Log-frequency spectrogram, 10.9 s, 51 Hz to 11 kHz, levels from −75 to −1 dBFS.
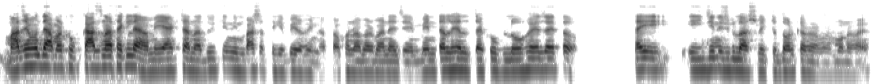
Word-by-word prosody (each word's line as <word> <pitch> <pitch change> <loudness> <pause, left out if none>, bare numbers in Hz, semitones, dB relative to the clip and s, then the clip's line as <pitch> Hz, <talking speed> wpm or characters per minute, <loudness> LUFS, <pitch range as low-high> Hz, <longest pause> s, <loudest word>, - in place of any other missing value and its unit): মাঝে-মধ্যে 165 +1 +6
আমার 155 0 +2
খুব 150 -2 -4
কাজ 145 0 +9
না 155 - +10
থাকলে, 160 0 +4
আমি 125 +1 -5 0.2
একটানা 130 -1 -1
২-৩ 135 +1 -12
দিন 130 - -6
বাসা 125 +1 -4
থেকে 120 -1 -11
বের 120 -1 -1
হই 115 -2 -9
না। 95 - -13
তখন 115 +1 -7
আবার 115 0 -3
মানে 115 0 -3
যে 110 - -6 0.2
মেন্টাল 120 +2 0
হেলথটা 130 -1 0
খুব 130 -2 -6 0.2
লো 125 - +2
হয়ে 135 0 +1
যায় 135 0 +3
তো। - - +1 0.8
তাই 135 +1 +4 0.6
এই 130 - -5
জিনিসগুলো 135 -2 -2
আসলে 120 +1 -8
একটু - - -13
দরকার, 115 0 -4
আমার 100 0 -15
মনে 105 -1 -10
হয়। - - -9
130 Hz, 190 wpm, -22 LUFS, 120-140 Hz, 0.8 s, না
